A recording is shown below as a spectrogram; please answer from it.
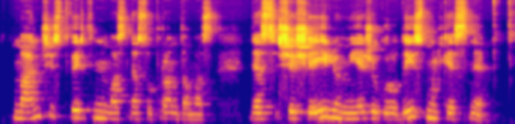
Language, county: Lithuanian, Kaunas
